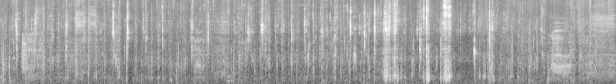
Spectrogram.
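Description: Close-miked eating of braised fish: wet chewing, lip-smacking and sucking, mixed with the squelch of gloved hands pulling the fish apart. A cluster of louder wet sucking sounds comes about eight to nine seconds in.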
